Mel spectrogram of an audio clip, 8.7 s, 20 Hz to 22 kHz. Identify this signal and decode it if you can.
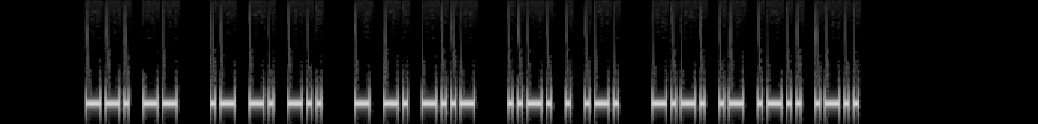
Morse code, heard as a keyed tone, about 33 wpm, 700 Hz. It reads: GM AND TNX FER CALL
